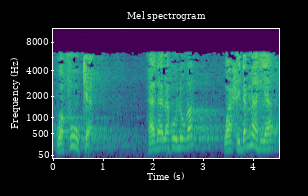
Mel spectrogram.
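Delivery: ordinary talk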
